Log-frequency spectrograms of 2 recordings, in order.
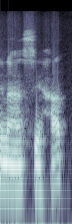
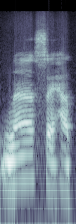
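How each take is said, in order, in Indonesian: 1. Vokal kedua dibaca i. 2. Vokal kedua dibaca e. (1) "terbaca i iya-nya" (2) "terbaca e iya-nya"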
